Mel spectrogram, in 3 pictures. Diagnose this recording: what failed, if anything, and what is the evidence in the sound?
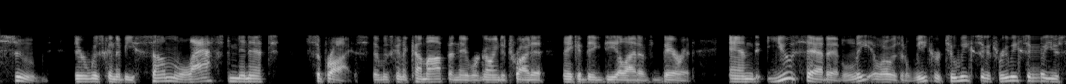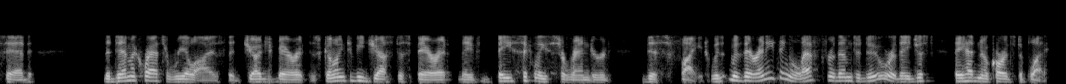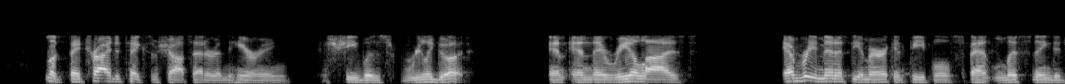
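Speech throughout is band-limited, with nothing above 4 kHz, and has a rough, slightly synthetic edge. This points to the iLBC codec at the codec stage, in its 13.33 kbps mode with 30 ms frames. Each frame's excitation is coded independently, and its narrowband design removes the upper spectrum.

Brief held, buzzy vowel-like patches replace the audio at 3.81, 10.32 to 10.42 (after "weeks ago three weeks", before "you said"), 13.32 (after "realize that"), 23.58 and 27.74 s (after "and they"). These are lost iLBC frames, a network fault. The decoder repeats the last pitch cycle mixed with noise. The 90 ms gap fits three lost frames and the others one each.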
